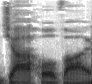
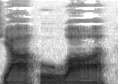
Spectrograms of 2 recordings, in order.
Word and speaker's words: Yahuwah: So, by his name Yah and his name Yahuwah, it's not Jehovah, it's Yahuwah, because the V was not pronounced.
